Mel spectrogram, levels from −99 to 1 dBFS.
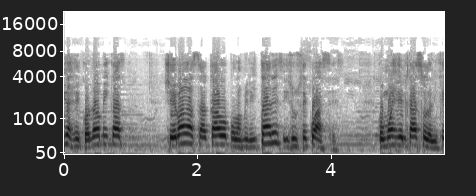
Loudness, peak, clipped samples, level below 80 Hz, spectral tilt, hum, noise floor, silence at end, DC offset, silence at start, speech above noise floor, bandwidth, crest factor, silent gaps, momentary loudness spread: -14 LUFS; -4 dBFS; under 0.1%; -54 dBFS; -6 dB/octave; none; -39 dBFS; 0 s; under 0.1%; 0 s; 26 dB; 8.2 kHz; 10 dB; none; 6 LU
